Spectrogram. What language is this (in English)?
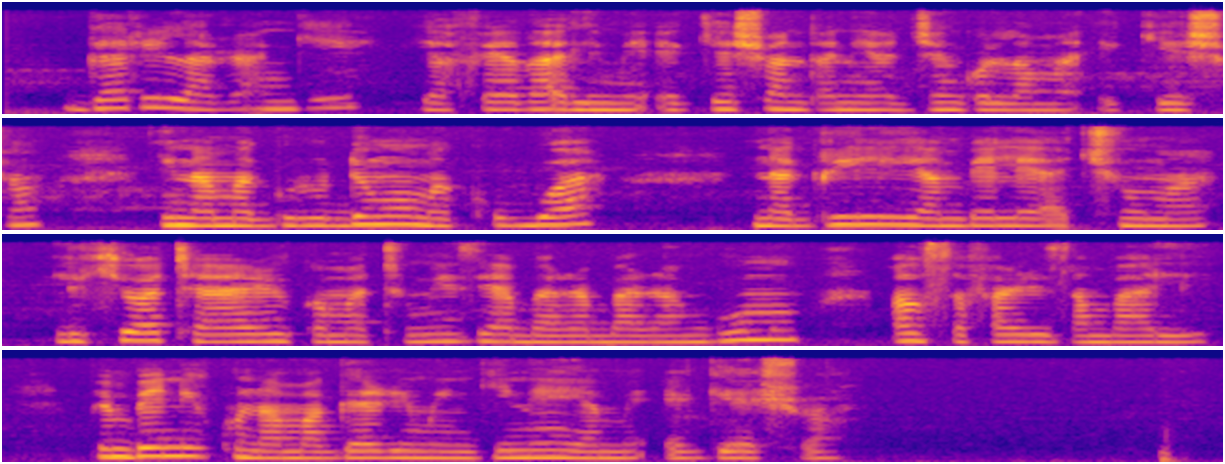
Swahili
